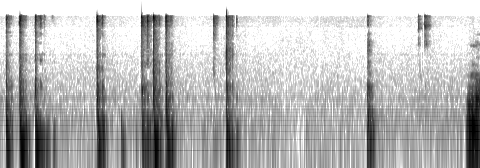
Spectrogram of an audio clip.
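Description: Typing on a computer keyboard, heard over a video call: irregular keystrokes, a quick run at the start and another about two seconds in, then a few single taps spread apart.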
